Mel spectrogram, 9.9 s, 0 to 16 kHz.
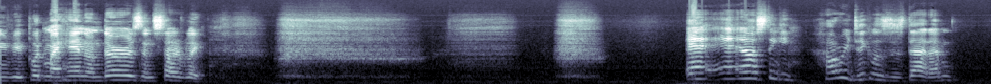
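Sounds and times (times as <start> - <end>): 
speech: 0.0 - 3.0, 6.9 - 9.6
skydiving instructor on a plane doing slow paced breathing: 2.1 - 6.7.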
